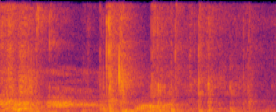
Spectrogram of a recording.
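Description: Hands handling a hard-shell suitcase: irregular taps, clicks and rustles against the plastic shell as a paper luggage tag on it is taken hold of.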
